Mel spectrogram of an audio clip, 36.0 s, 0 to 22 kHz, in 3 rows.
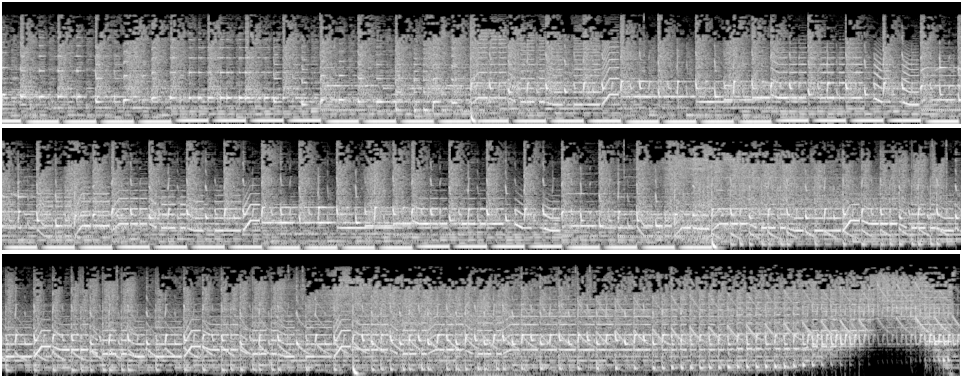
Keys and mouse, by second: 8.0 click, 18.7 x, 19.6 click, 31.1 click.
